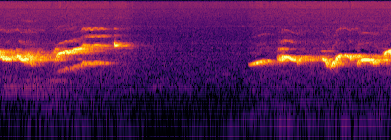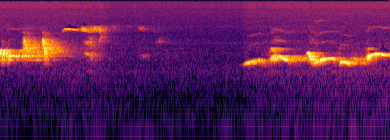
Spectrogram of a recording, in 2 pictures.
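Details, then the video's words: Common blackbird singing: rich, fluted warbling phrases about a second or two long, each drifting up and down and ending in thin, high twittering notes, separated by pauses of over a second of silence. "Canto de Melro - Som de Melro"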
